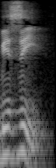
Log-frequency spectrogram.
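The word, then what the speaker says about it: busy: मतलब होता है व्यस्त इसको बुसी नहीं पढ़ना है क्या पढ़ते हैं बिजी आर यू बिजी क्या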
